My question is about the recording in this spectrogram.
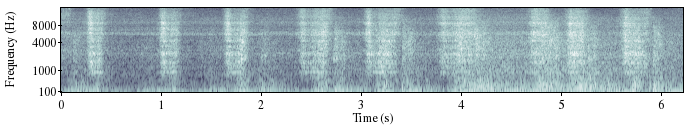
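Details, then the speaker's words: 1959 Dodge Coronet, cold with choke wide open, fuel pressure at 4 psi: throttle blips come in uneven surges, lumpy note hesitating instead of climbing; owner suspects 4 psi isn't enough fuel, raising to 5 psi. "yeah see it sounds like four psi is not giving it enough fuel so let's turn it up to five"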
